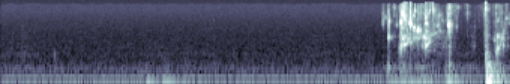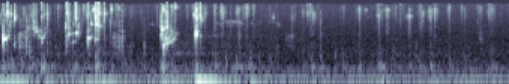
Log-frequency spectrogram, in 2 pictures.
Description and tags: hand grub something out of the water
